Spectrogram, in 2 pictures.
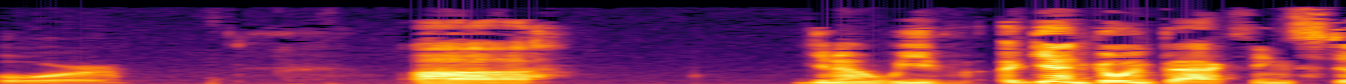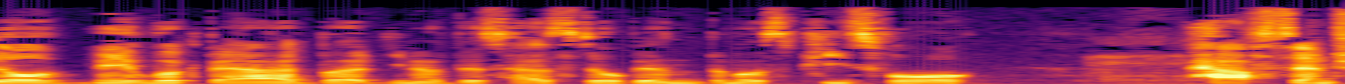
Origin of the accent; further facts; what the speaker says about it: Canada; You know, that was growing up in Canada and elsewhere.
